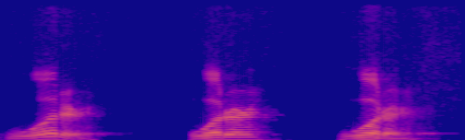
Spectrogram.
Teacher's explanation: la T está en medio de dos vocales, entonces la pronuncia como una R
